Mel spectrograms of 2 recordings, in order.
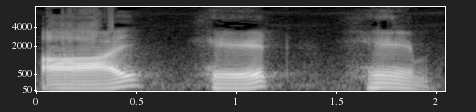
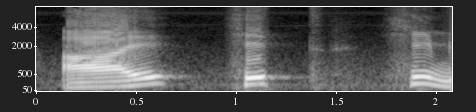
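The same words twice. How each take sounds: First: "I hit him" low and slow from the throat; American-style "I hit him", deep throat placement; American throat-voiced English. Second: "I hit him" placed at the front of the mouth; Korean-style "I hit him", forward and separated; Korean front-of-mouth English. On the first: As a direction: sink "I hit him" back into the throat, drawn out. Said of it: "미국 사람들 목구멍 있는 데서 나요". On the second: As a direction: push "I hit him" out from the lips, word by word. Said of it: "요걸 입 앞에서 나요". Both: Shown as a demonstration.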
